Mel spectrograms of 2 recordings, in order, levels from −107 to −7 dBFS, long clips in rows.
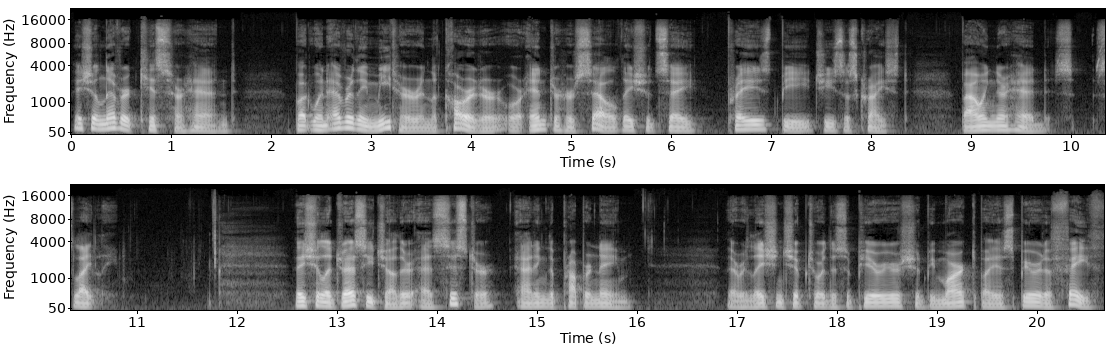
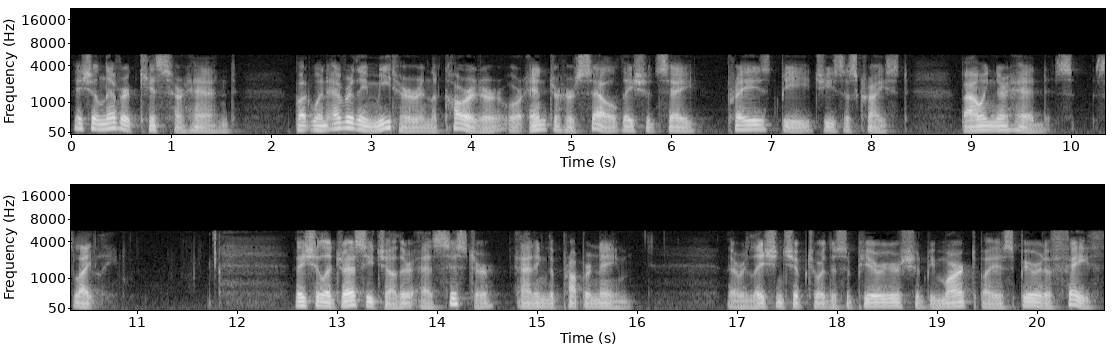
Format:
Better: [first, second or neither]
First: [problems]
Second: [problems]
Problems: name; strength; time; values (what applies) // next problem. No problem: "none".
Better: first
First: none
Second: garbled, watery; badly; nothing above 5.5 kHz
